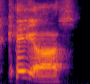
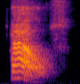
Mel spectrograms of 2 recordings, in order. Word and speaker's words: chaos: And he says US politics is in a state of chaos, but he can't quite pronounce chaos. And he says cows.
